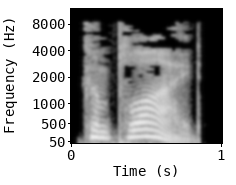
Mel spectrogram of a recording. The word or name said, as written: complied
